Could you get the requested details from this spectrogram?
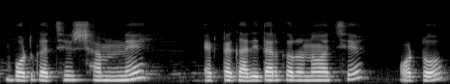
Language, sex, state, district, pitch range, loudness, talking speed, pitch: Bengali, female, Tripura, West Tripura, 185-205 Hz, -16 LUFS, 120 wpm, 195 Hz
